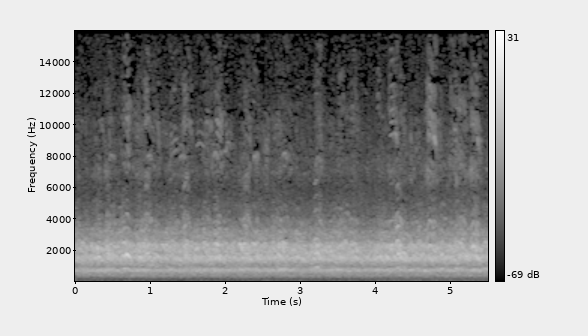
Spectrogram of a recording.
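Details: Massed calls from thousands of crested auklets, perched and in flight, recorded medium close: steady, thick honking clamour of countless overlapping voices, one brief louder note early on.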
